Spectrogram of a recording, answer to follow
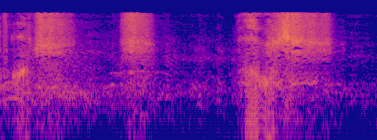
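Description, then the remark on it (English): A person imitates snoring, portraying Jesus asleep at the end of a boat on the Sea of Galilee, with a few loud, rasping, breathy snorts in a slow rhythm and no other talk. “And Jesus was asleep at the end of the boat. Asleep. Snoring.”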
